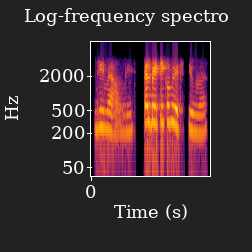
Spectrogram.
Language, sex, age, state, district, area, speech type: Hindi, female, 30-45, Madhya Pradesh, Balaghat, rural, conversation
